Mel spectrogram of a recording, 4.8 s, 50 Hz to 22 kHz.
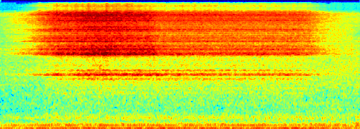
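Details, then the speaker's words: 1966 Mustang under leak-down test with cylinder five at TDC on compression: a continuous loud rushing hiss at the oil filler cap as air escapes past rings that aren't sealing. "or in this case, if the rings aren't sealing, you'll be able to hear it coming out from the oil filler cap. And this is what that sounds like."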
